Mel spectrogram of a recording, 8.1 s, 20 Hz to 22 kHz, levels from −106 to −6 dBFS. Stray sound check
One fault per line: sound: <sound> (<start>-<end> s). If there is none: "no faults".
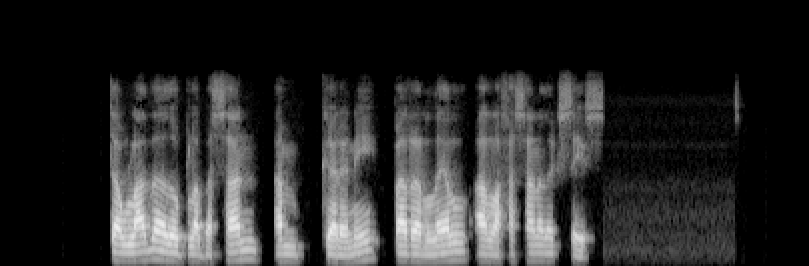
no faults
